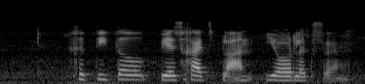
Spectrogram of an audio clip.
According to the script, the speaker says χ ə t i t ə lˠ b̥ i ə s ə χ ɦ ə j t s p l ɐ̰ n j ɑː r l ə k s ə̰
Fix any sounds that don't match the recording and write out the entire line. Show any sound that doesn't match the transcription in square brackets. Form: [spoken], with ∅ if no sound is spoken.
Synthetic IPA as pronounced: χ ə t i t ə lˠ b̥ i ə s ə χ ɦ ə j t s p l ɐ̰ n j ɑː r l ə k s ə̰

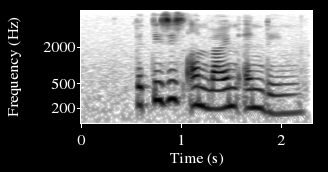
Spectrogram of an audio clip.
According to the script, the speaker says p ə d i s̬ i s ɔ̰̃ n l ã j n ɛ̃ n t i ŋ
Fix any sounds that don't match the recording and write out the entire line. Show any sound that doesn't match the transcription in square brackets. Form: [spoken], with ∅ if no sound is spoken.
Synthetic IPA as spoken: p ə [t] i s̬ i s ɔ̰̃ n l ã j n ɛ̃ n [d] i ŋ

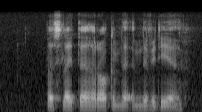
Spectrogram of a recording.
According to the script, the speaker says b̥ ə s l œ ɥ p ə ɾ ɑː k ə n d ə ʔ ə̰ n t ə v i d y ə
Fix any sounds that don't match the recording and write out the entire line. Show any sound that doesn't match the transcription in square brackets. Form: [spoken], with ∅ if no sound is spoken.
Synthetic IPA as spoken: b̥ ə s l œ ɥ [t] ə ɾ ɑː k ə n d ə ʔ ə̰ n [d] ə v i d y ə

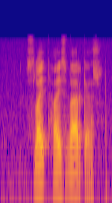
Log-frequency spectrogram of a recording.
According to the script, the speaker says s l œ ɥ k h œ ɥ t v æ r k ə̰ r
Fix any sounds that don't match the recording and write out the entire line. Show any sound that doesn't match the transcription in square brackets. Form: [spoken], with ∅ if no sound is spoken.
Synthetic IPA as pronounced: s l œ ɥ [t] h œ ɥ [s] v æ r k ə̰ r

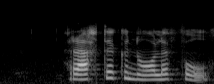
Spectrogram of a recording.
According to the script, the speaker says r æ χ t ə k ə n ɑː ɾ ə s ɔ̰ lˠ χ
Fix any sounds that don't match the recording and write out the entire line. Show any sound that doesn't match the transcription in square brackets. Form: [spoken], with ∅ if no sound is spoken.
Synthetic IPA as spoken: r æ χ t ə k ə n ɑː [l] ə [f] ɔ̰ lˠ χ

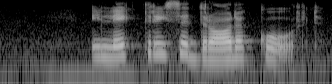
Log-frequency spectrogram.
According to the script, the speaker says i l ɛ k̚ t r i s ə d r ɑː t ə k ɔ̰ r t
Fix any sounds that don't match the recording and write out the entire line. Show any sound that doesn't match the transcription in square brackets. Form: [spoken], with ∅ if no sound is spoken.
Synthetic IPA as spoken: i l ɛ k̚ t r i s ə d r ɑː [d] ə k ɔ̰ r t

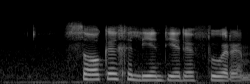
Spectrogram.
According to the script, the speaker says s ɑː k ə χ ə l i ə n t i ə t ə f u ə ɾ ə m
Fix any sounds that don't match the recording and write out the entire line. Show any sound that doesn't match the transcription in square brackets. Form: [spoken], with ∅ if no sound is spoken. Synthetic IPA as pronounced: s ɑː k ə χ ə l i ə n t i ə [d] ə f u ə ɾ ə m

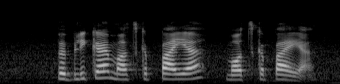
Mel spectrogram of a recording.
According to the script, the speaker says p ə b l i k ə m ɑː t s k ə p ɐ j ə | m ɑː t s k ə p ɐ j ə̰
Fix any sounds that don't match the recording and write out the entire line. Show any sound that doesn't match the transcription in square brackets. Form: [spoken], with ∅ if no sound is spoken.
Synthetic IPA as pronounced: p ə b l i k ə m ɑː t s k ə p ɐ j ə | m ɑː t s k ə p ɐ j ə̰

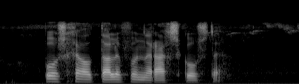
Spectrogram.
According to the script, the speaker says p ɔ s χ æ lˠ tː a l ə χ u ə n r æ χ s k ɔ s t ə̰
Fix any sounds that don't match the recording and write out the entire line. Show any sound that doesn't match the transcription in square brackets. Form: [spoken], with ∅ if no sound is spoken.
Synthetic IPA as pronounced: p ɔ s χ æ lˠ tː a l ə [f] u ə n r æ χ s k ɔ s t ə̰

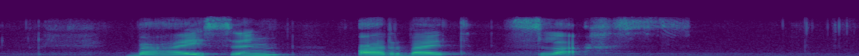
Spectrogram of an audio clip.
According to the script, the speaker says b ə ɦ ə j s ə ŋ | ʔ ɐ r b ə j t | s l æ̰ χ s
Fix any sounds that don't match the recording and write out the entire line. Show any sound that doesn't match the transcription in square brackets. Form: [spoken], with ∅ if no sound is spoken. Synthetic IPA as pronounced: b ə ɦ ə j s ə ŋ | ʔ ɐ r b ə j t | s l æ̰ χ s

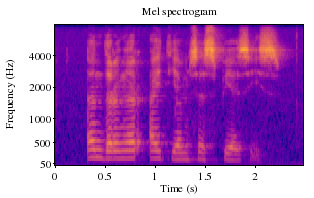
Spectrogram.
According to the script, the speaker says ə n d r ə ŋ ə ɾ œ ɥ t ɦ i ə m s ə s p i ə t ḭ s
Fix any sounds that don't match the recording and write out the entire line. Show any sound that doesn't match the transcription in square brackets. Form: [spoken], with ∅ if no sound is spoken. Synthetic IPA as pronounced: ə n d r ə ŋ ə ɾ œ ɥ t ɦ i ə m s ə s p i ə [s] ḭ s

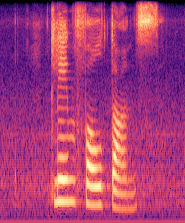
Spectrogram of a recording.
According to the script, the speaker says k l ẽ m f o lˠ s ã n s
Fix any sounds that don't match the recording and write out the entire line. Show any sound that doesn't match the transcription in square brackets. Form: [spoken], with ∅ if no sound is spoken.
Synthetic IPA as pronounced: k l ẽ m f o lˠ [t] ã n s

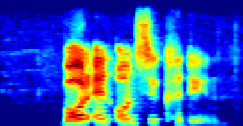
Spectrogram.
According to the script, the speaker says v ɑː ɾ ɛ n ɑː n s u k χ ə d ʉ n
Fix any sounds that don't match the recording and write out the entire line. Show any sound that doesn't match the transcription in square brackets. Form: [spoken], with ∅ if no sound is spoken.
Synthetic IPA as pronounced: v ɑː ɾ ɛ n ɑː n s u k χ ə d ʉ n

